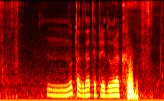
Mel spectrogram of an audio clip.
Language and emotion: Russian, neutral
